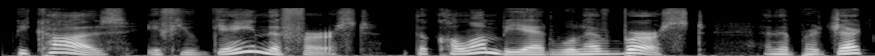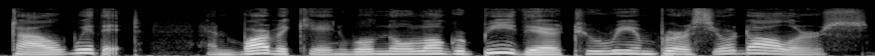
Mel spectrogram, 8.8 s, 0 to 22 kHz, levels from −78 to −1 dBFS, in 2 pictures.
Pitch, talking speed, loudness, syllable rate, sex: 185 Hz, 185 wpm, -19 LUFS, 5.4 syllables/s, female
